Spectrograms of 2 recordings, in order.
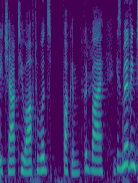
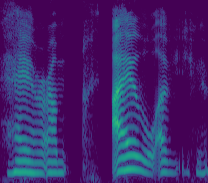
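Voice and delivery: mock drunk woman voice, lower; 3 semitones lower than usual. The speaker acts out a drunk woman's message, imitating a drunk woman. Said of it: "Sorry, she's drunk".

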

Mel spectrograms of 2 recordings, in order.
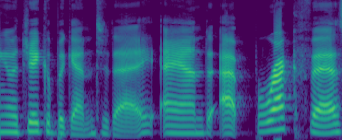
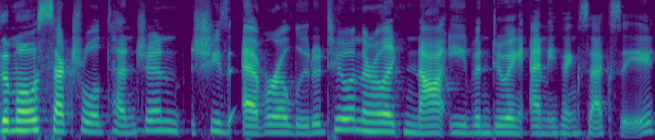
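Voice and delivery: ordinary talk

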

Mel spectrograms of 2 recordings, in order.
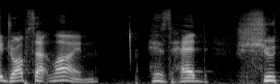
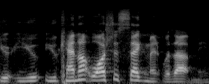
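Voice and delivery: ordinary talk, nothing marked

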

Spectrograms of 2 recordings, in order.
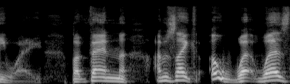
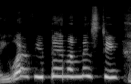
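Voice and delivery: very high, quick, excited, eager puppy voice. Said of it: "I usually go and meet her like a little puppy".

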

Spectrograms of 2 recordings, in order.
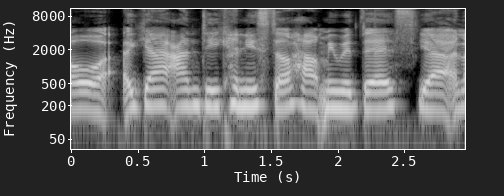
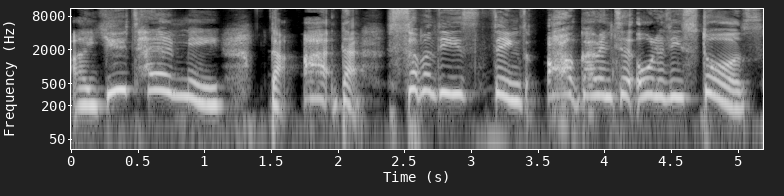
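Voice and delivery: mock shouting, much higher pitched; 8 semitones higher than usual. Speaker retells what a woman said when she shouted at them: retelling a shout. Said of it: "She shouted".

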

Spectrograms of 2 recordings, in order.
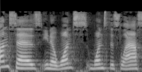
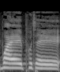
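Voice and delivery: put-on French accent. Retelling what a character asks in a TV episode: French accent. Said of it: "I'm giving her a French accent".

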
